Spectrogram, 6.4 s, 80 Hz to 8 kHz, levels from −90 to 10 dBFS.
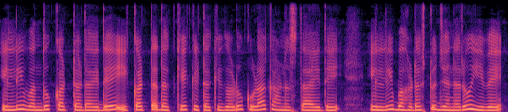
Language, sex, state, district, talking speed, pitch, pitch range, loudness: Kannada, female, Karnataka, Bidar, 125 wpm, 240 Hz, 225-255 Hz, -14 LUFS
